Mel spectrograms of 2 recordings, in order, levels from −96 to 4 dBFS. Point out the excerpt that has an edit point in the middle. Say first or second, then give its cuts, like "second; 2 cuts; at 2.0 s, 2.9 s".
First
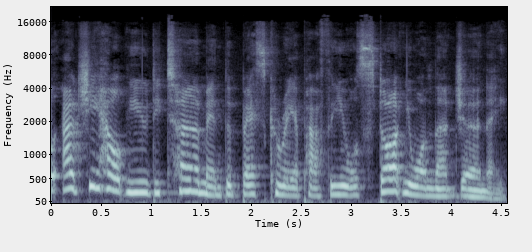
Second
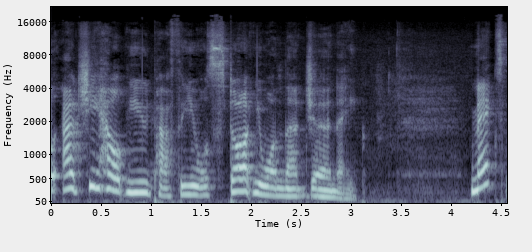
second; 1 cut; at 1.0 s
